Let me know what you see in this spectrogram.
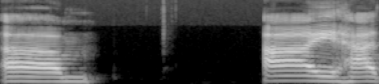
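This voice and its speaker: This woman has a Russian accent and a fairly low pitch, recorded very cleanly against a silent background. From Soviet Union, then Israel from teens. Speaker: historian and author. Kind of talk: interview.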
